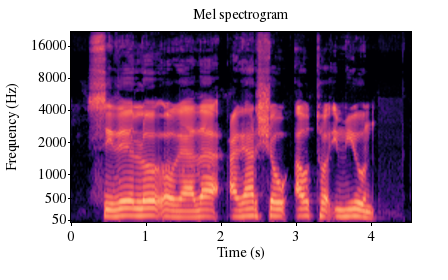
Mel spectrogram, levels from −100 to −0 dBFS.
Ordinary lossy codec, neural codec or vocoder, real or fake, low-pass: none; none; real; none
